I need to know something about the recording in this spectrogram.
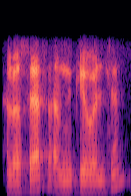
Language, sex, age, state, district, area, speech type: Bengali, male, 18-30, West Bengal, Purba Medinipur, rural, conversation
